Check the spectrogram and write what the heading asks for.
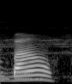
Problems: constant background noise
